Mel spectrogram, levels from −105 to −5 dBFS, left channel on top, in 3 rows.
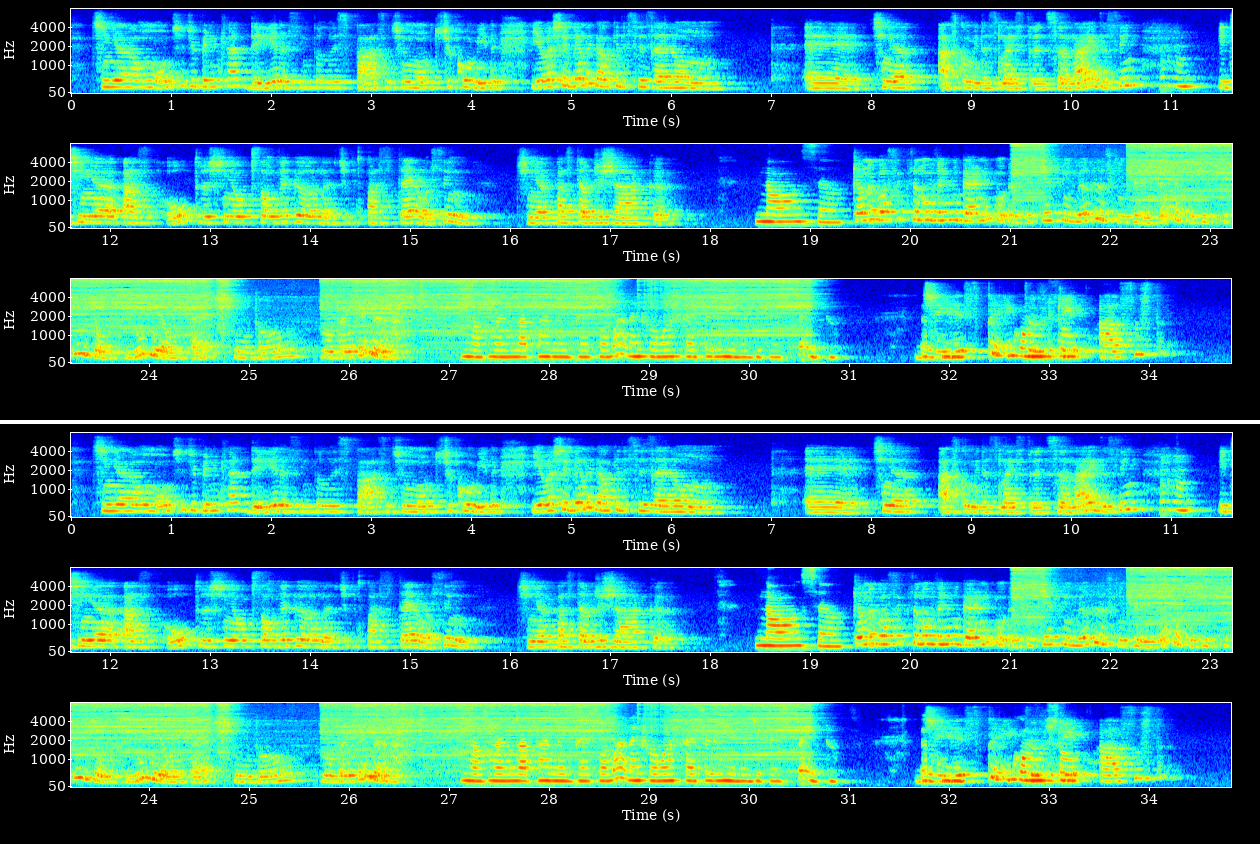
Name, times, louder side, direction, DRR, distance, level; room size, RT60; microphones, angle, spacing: voice 1, 0.2-6.5 7.3-8.4 8.7-11.0 11.5-15.6 16.1-17.6 19.4-26.6 31.7-34.1, right 1 dB, 45° left, 3.8 m, -33 dB
voice 2, 10.9-11.3 18.5-19.4 27.1-30.9 31.7-32.2 32.7-33.3, right 2 dB, 60° right, 0.6 m, -28 dB
sound 1, 21.0-21.4 22.2-24.9 25.7-30.7, equal, 5° left, 0.9 m, -29 dB
24.5 x 9.6 x 3.4 m
head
